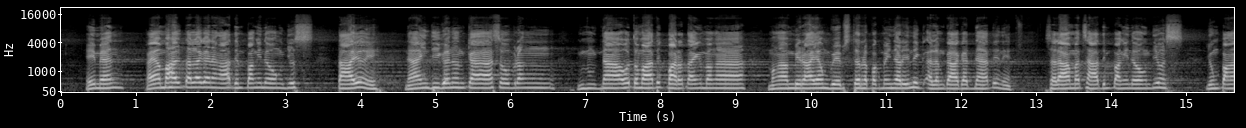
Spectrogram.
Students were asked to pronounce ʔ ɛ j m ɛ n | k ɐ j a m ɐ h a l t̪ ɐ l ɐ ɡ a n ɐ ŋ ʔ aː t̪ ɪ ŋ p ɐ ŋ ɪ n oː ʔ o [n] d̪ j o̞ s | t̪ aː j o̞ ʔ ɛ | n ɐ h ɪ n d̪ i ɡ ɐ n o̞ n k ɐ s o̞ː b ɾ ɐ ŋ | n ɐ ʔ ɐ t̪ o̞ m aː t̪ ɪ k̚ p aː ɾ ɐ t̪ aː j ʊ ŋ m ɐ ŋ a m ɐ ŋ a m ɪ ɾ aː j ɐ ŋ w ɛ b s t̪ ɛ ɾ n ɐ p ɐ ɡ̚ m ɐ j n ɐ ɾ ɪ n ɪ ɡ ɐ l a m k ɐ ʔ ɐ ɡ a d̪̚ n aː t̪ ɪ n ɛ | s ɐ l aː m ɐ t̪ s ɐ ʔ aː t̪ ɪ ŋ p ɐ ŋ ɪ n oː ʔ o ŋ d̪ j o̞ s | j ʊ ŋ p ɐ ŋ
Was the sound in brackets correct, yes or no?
no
